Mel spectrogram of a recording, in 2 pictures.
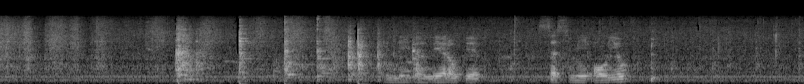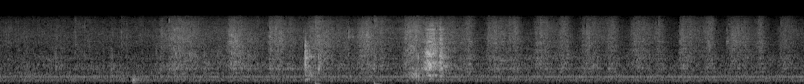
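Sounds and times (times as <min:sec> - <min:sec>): spatula scraping a pan: 0:00.0 - 0:04.1, 0:09.2 - 0:16.0
food sizzling in a frying pan: 0:00.0 - 0:16.0.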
